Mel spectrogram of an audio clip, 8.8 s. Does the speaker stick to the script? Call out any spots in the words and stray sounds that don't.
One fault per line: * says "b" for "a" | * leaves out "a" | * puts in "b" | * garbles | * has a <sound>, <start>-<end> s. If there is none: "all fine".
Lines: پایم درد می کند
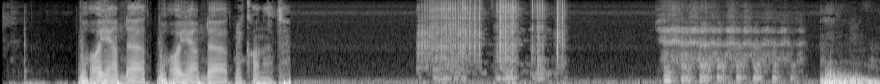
* puts in "پایم درد"
* has a squeak, 4.2-5.7 s
* has a laugh, 6.5-8.1 s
